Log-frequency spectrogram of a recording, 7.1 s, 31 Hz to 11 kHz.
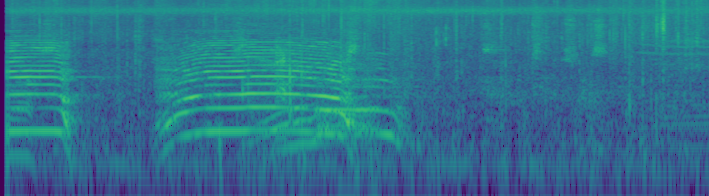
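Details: Angus and Black Baldy weaner heifers at a Hereford and Angus weaner sale in Casino, March 2021: a short low moo, then a long drawn-out bellowing moo that bends in pitch, followed by quiet background noise.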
